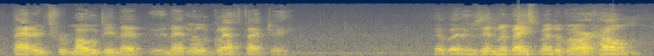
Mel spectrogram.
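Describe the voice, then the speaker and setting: Amid noticeable background noise, a man speaks at a fairly high pitch and a moderate pace in a monotone, flat intonation with long, frequent pauses. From West Virginia, US. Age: 80s+. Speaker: retired glass mould maker. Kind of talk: oral history interview. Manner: halting, repetitive.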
